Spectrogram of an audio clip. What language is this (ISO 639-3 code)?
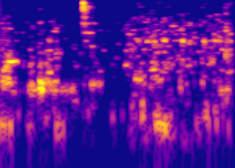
zho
